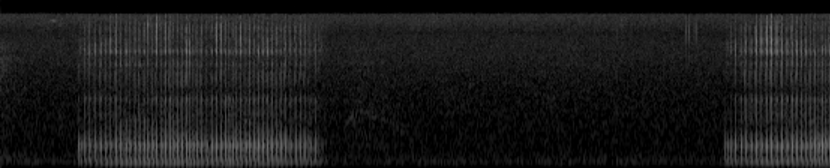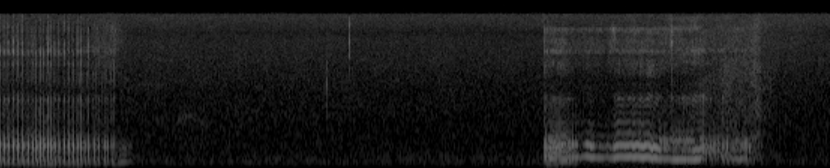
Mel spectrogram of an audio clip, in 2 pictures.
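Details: Dog snoring indoors on a rainy day: three long, breathy, rasping snores about four seconds apart, with quiet pauses between, the last one carrying a wavering, whine-like tone.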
